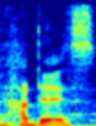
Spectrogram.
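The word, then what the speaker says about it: ha det: And hade kind of sounds like a headache, but you don't finish the word.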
